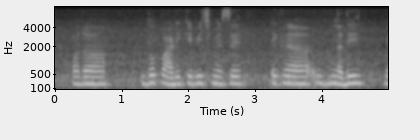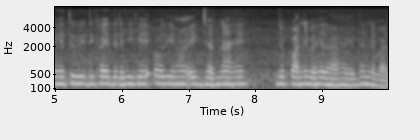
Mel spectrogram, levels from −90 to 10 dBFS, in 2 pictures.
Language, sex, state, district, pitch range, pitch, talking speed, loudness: Hindi, female, Uttarakhand, Uttarkashi, 200-220 Hz, 210 Hz, 155 wpm, -17 LUFS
